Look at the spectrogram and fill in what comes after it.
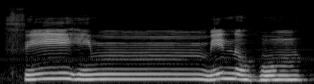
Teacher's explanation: ہا زیر میم ہم، یہ ساکن والا میم نہیں پڑھیں گے، ہا زیر میم ہم تشدید میں ملائیں گے، تشدید والے میم میں غنہ بھی کریں گے ساتھ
